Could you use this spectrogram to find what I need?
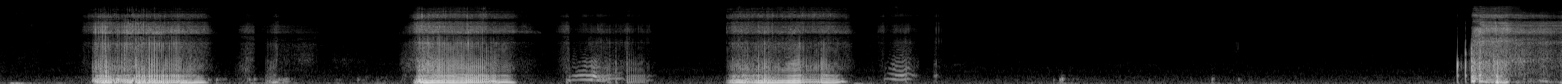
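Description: A person imitates sleep apnea with several loud, rough snoring breaths, then a long silence of held breath, and finally a sudden deep exhalation.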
